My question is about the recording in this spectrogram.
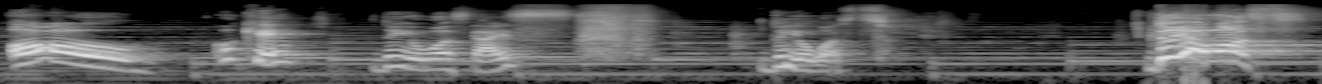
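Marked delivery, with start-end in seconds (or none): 1.9-4.5 low, hushed dare; quiet menace. Acted. Boss challenges the two workers, quietly menacing. 5.7-6.5 sudden forceful challenge; raised-voice dare. Acted. Boss challenges the two workers, voice raised.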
